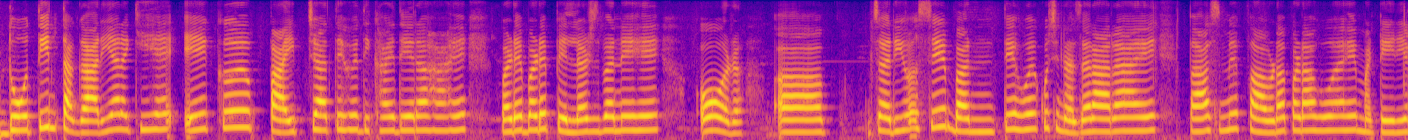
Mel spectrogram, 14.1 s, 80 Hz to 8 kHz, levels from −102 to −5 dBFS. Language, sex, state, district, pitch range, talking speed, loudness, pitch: Hindi, female, Jharkhand, Jamtara, 260-305 Hz, 160 wpm, -15 LUFS, 285 Hz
